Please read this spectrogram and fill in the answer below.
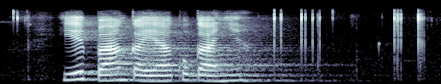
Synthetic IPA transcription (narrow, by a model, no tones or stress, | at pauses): jɛb̥ʱaŋɡʱʼajakʰɔkʼaːɲɛ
